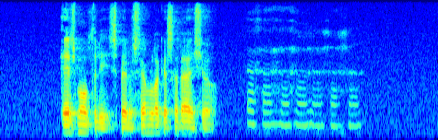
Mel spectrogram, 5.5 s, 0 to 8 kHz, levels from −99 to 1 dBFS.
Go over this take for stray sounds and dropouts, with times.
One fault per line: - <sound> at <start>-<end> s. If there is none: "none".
- laugh at 3.1-4.6 s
